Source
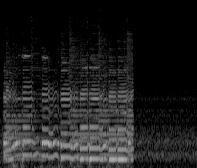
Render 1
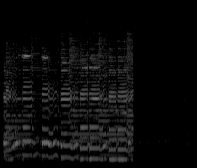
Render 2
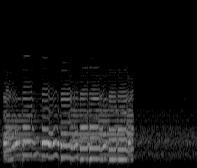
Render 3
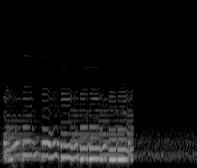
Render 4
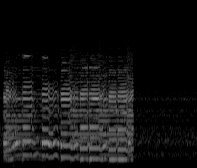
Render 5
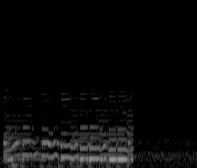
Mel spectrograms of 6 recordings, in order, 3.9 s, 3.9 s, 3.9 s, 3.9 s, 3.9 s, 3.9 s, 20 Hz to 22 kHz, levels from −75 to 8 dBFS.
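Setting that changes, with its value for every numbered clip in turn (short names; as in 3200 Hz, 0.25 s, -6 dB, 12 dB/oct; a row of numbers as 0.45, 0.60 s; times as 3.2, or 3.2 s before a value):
band-pass, frequency: 6200, 860, 300, 2200, 100 Hz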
